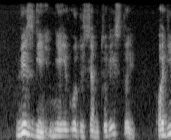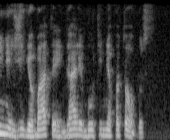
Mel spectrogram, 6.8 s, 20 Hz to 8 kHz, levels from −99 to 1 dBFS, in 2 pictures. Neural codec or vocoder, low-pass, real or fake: vocoder, 22.05 kHz, 80 mel bands, WaveNeXt; 7.2 kHz; fake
